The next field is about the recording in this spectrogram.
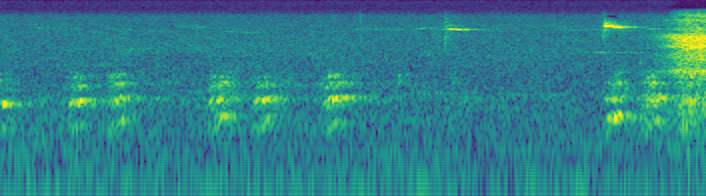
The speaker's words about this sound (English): I get to appreciate those dogs barking in the background in this conversation.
